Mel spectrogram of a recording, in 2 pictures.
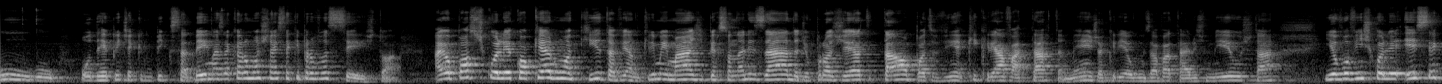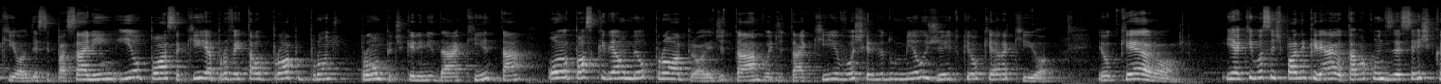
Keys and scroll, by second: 26.4 BackSpace.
